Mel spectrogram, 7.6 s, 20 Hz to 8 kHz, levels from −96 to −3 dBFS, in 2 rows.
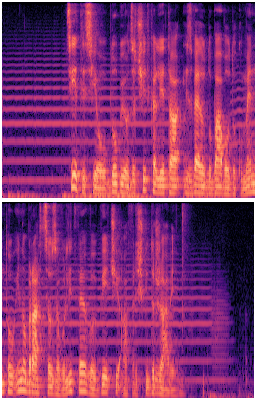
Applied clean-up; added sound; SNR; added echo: none; Trumpet; 19 dB; none.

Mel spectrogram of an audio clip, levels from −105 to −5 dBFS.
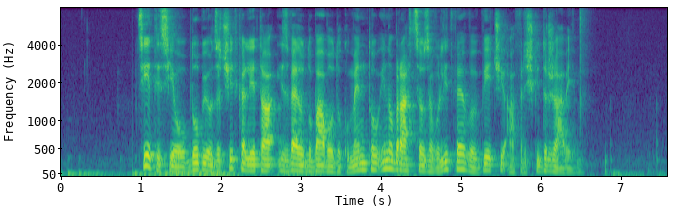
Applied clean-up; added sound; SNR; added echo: none; none; none; none.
